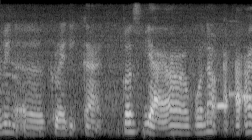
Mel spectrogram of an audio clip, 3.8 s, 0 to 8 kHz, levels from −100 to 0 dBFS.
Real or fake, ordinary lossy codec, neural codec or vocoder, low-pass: fake; none; vocoder, 44.1 kHz, 128 mel bands every 512 samples, BigVGAN v2; 7.2 kHz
